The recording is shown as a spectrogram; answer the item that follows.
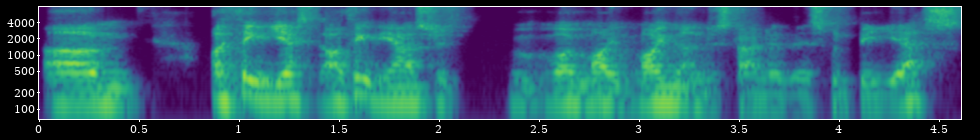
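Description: A man speaks with a British accent. The background is quiet. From United Kingdom. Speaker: firearms consultant, former law enforcement; webinar panelist. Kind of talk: presentation. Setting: online webinar. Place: home room. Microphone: webcam.

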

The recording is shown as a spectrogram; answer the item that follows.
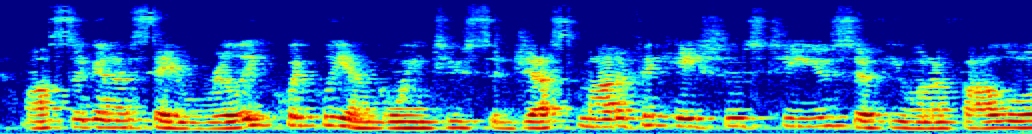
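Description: The speech comes at a very fast pace with ordinary pitch variation. Audible room echo and light background noise sit behind it. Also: woman. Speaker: tai chi instructor. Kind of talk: guided class instruction. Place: home room. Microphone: camera far.

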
